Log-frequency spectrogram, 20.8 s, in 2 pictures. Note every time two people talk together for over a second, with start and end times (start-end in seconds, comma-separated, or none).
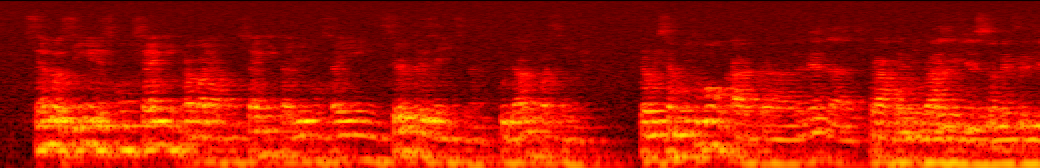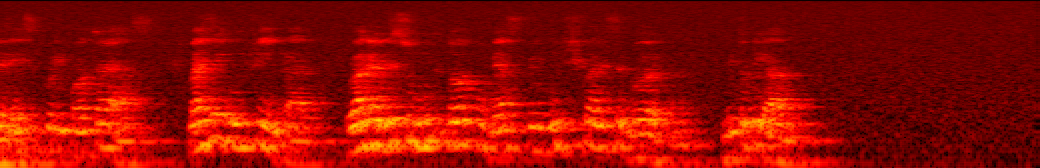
9.0-10.6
